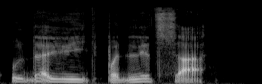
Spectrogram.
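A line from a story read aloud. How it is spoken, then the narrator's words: Angry astonished exclamation. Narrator (Russian): в гневном изумлении воскликнула левая голова двуглавого Юла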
